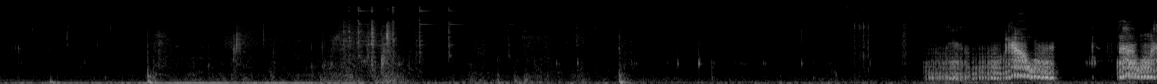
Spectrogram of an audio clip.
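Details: Pomeranian dog eating a raw pork backbone, with soft clicks and chewing noises through most of the recording, then two louder, strained, harmonic whimpering bursts near the end, indoors.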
